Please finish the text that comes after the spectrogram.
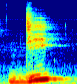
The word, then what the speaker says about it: dit: The same thing for dire. The past participle is dit.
